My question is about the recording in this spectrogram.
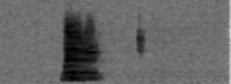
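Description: A man's single short, breathy exhale of under half a second, about halfway in; otherwise near silence.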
